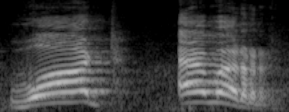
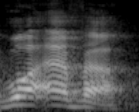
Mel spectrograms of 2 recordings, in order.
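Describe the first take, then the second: First: The t sound is clearly pronounced. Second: The t sound is dropped completely. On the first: "हमें आदत है सुनने की वट एवर" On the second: "इस तरह करके बोलते हैं वो एवर"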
